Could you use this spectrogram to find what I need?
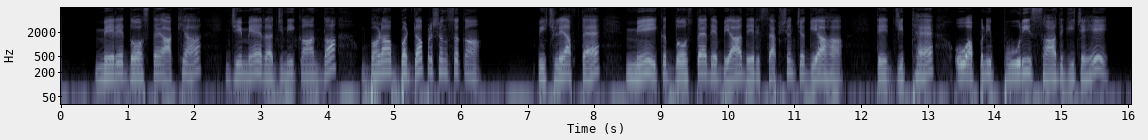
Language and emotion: Dogri, surprised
